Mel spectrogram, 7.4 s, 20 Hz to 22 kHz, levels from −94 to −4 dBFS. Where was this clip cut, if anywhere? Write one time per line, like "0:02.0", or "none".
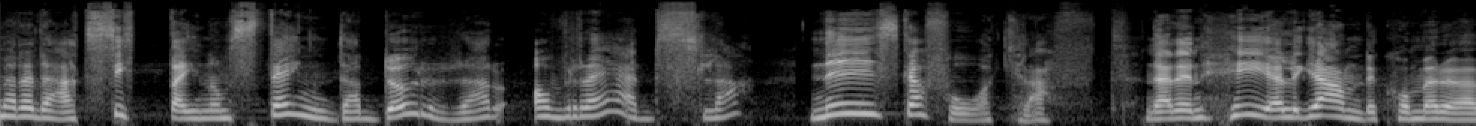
0:04.0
